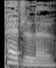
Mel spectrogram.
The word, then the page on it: pedalo: anglais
